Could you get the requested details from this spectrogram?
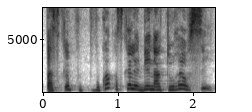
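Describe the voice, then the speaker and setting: A woman's voice: sits high, expressive, fast talker, gravelly, mellow. A woman guest on a faith talk show, telling a story earnestly and laughing often.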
